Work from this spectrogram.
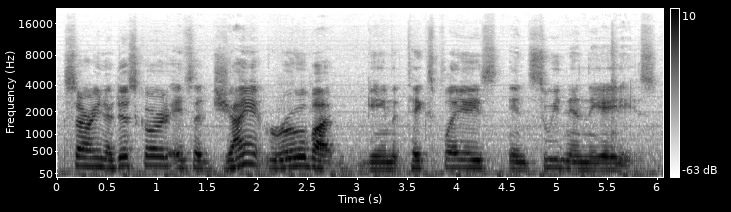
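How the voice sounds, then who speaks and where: A man's voice: a little high, fairly even intonation, measured pace, a bit bright, a little hiss or hum. A man chatting casually as a game streamer, with playful, joking asides. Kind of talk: casual gaming livestream chat.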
